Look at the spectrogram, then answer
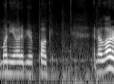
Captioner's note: breathes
